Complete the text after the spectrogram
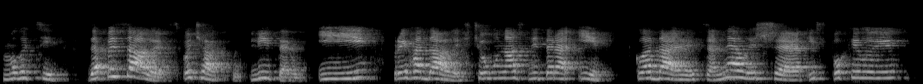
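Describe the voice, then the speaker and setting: High-pitched ukrainian lady teaching little kids, slow and patient, echoey kinda muffled sound. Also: lively intonation, fairly bright tone. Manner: encouraging, often asks "так?" and praises the children. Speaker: first-grade teacher. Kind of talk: slow, patient classroom instruction. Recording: roomy, slightly dull recording.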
